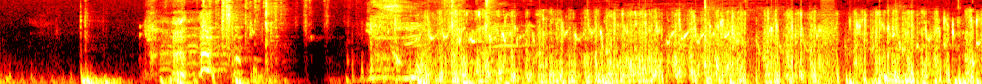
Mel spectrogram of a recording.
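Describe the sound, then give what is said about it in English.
Loud sipping of water, a wet, rushing slurp that starts in short bursts, briefly pauses, then swells into a sustained noisy gurgle. “No, I was just sipping water.”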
